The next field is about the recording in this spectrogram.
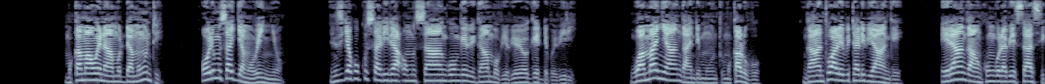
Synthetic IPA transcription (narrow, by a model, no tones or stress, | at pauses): mukamawe̞naːmudːamuːnti | olimusaɟːamuβiɲːo̞̰ | nziɟakukusaliɾaʔo̞musaːŋɡoŋɡe̞ːβiɡaːmbo̞βjo̞βjo̞ːjo̞ɡe̞dːe̞βwḛβḭɾḭ | wamaɲaŋɡaːndimuːntumukaluβu | ŋɡaːntwaːle̞ːβitaliβjaːŋɡe̞ː | ɾaŋɡaːŋkuːŋɡulaβje̞saːsi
